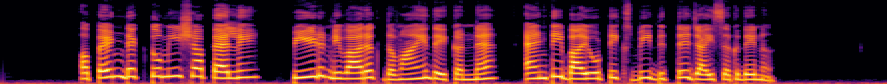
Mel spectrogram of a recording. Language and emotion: Dogri, neutral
